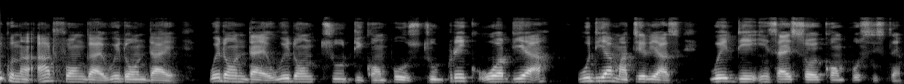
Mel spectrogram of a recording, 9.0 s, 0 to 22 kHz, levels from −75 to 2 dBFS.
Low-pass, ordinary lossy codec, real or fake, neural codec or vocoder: 9.9 kHz; AAC, 64 kbps; fake; codec, 24 kHz, 3.1 kbps, DualCodec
